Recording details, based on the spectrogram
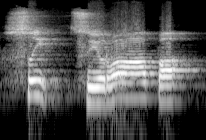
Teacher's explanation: Si is thick, very thick and high, but because of kasra its effect is decreased. Sirata, Ra is thick.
